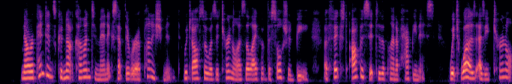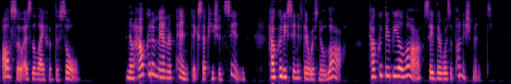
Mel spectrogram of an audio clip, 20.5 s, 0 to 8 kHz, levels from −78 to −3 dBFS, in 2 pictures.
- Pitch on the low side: No, high, 220 Hz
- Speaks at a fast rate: Yes, fast, 215 wpm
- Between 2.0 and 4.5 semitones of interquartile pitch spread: No, wide, 5.6 semitones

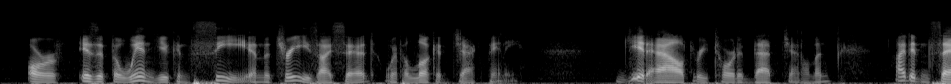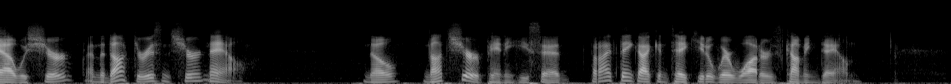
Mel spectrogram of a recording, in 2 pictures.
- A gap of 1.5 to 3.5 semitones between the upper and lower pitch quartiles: No, average, 4.3 semitones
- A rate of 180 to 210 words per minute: No, average, 170 wpm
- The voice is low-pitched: Yes, low, 105 Hz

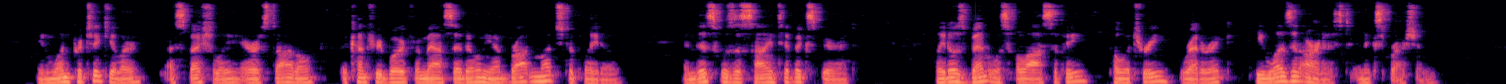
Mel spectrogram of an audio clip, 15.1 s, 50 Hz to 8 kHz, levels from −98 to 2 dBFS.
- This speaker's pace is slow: Yes, slow, 125 wpm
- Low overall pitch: Yes, very low, 95 Hz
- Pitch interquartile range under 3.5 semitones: Yes, average, 2.8 semitones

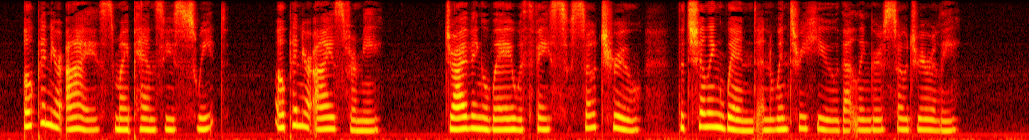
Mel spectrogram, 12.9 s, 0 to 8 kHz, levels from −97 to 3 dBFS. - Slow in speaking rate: Yes, slow, 125 wpm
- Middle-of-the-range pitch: No, high, 235 Hz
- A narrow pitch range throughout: Yes, narrow, 2.1 semitones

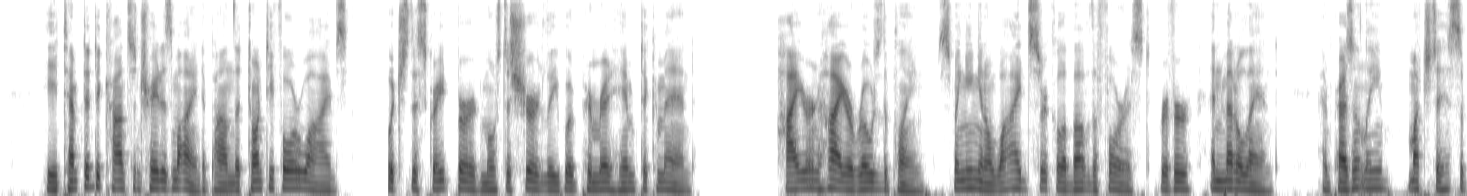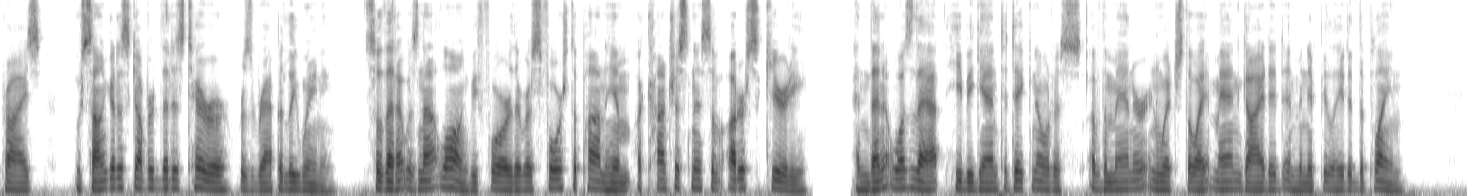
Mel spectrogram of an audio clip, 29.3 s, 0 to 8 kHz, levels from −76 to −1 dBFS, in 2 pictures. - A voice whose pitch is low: Yes, low, 120 Hz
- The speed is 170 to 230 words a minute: Yes, average, 190 wpm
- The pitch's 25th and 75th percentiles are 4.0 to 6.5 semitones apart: No, average, 2.8 semitones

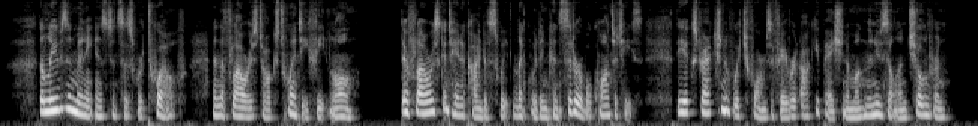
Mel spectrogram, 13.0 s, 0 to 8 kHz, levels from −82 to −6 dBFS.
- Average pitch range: No, wide, 6.5 semitones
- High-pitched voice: No, medium, 170 Hz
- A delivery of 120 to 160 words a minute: No, average, 180 wpm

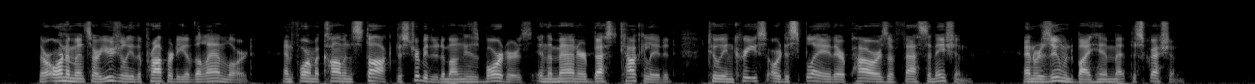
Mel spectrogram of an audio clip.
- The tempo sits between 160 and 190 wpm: Yes, average, 175 wpm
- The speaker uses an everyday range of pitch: Yes, average, 3.3 semitones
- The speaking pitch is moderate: No, low, 130 Hz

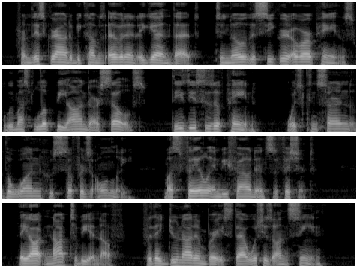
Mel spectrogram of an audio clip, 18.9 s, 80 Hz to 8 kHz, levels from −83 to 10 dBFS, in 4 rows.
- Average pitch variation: No, narrow, 1.9 semitones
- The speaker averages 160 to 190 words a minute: Yes, average, 170 wpm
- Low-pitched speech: Yes, low, 115 Hz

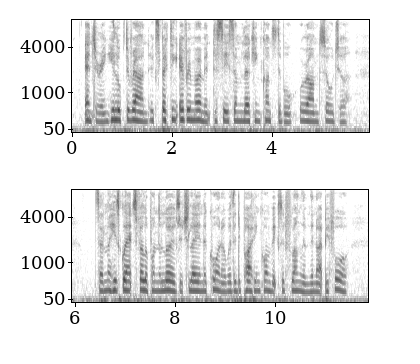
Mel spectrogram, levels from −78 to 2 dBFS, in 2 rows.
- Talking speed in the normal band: Yes, average, 190 wpm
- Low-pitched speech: No, high, 205 Hz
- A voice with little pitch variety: Yes, narrow, 2.0 semitones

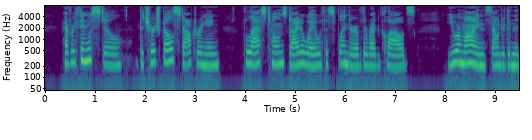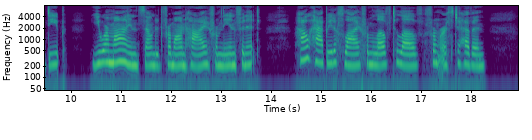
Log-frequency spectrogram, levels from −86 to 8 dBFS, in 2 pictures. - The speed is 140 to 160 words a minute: Yes, average, 155 wpm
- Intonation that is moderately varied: No, narrow, 2.3 semitones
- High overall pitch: Yes, high, 215 Hz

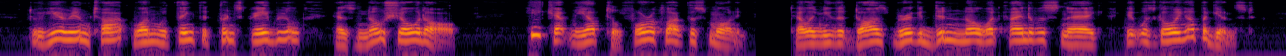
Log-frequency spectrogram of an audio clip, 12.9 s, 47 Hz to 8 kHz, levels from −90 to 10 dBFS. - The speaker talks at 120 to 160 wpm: No, average, 185 wpm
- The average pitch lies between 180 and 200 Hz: Yes, high, 190 Hz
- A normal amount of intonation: Yes, average, 3.8 semitones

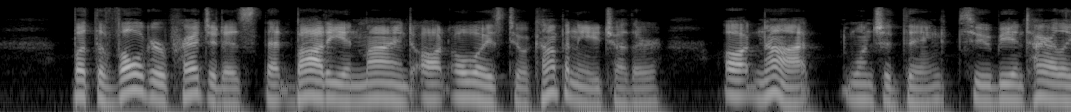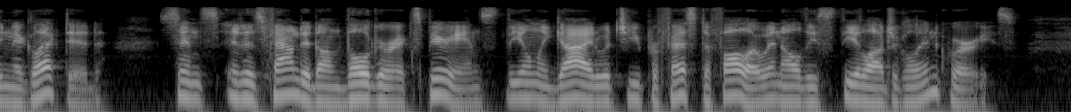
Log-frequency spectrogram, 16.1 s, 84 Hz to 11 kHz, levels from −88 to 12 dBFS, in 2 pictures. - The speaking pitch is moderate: Yes, medium, 145 Hz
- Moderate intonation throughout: Yes, average, 3.6 semitones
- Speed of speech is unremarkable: Yes, average, 160 wpm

